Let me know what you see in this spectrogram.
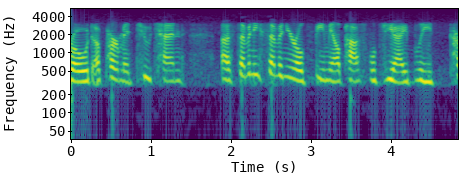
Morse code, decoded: none

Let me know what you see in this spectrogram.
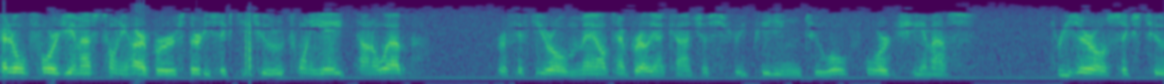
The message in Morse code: none

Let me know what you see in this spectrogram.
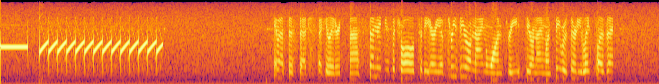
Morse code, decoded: none

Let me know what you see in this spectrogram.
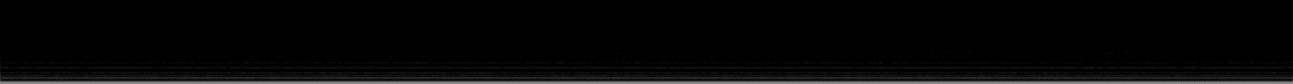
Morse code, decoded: none

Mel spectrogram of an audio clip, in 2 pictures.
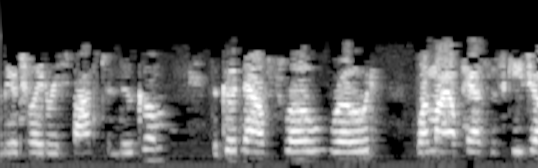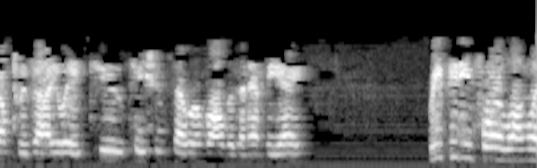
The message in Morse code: none

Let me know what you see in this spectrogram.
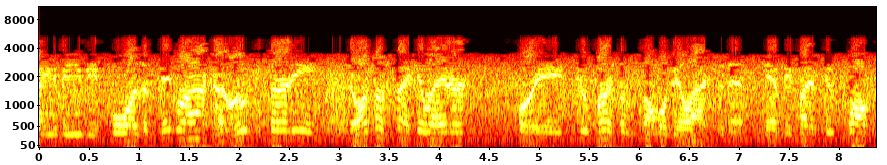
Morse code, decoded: none

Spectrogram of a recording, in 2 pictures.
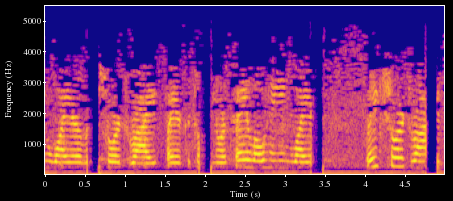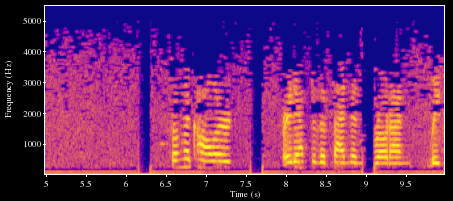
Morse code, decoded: none

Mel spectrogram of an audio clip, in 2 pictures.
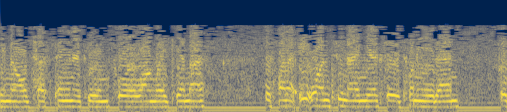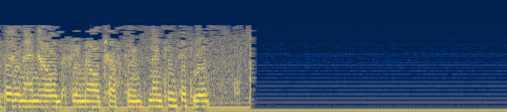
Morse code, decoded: none

